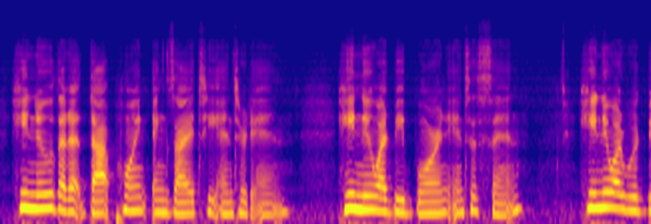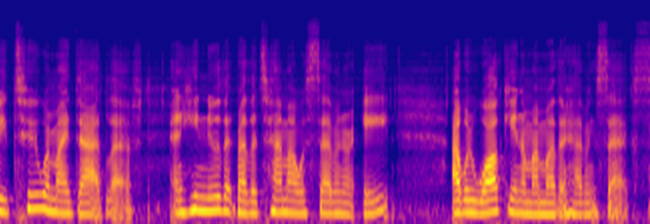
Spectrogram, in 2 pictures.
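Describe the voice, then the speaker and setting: The recording is very clean with a silent background as a woman uses a normal speaking voice, fairly low in pitch, at a moderate pace with ordinary pitch variation. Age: 20s. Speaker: spoken word poet. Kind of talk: spoken word poem, performed with a preacher's fervor. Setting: stage with audience. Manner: intense, rhythmic, emotionally charged.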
